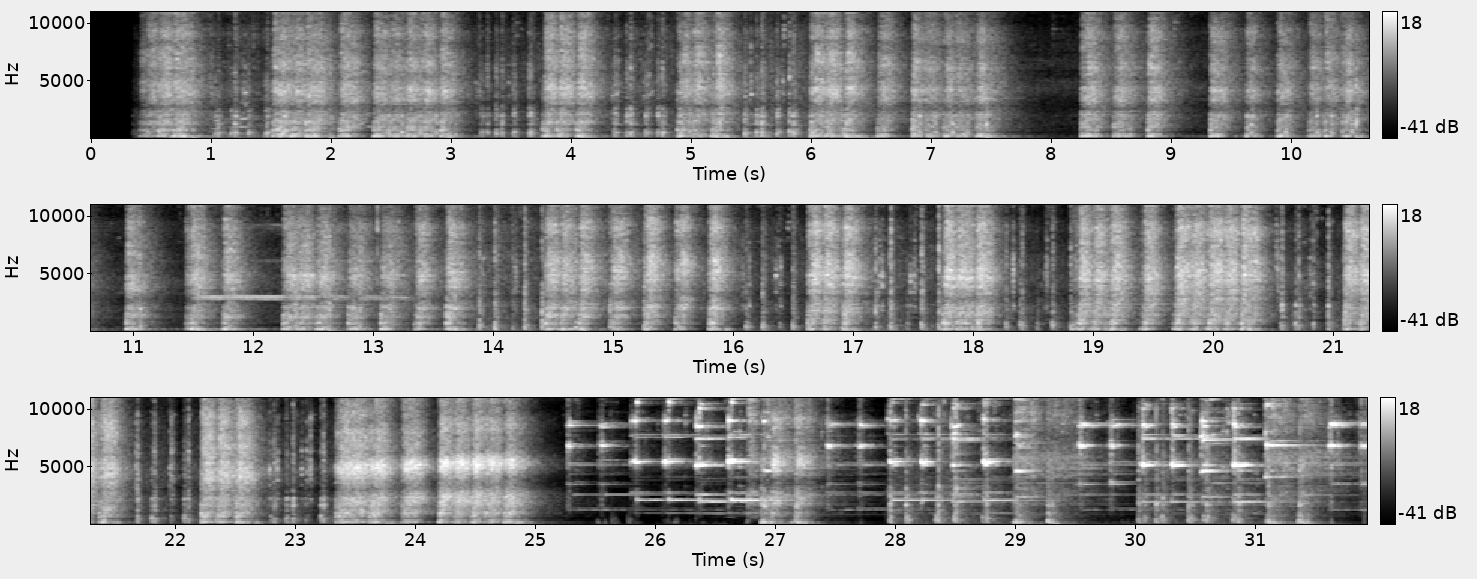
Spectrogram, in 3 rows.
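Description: School marching drum band playing: snare and marching drums beating a fast, dense rhythm with rolls. About 25 seconds in, the drumming thins and high, ringing melodic notes come in.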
